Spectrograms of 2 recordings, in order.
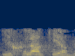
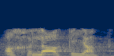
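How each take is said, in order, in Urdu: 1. یہ لفظ 'i' سُر سے شروع ہوتا ہے۔ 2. یہ لفظ 'a' سُر سے شروع ہوتا ہے۔ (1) "اخلاقیات نہیں" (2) "الف پر زبر ہے اخلاقیات"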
